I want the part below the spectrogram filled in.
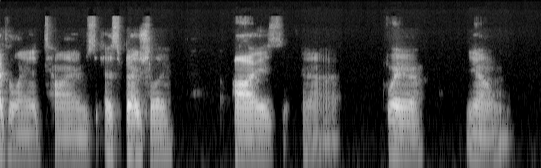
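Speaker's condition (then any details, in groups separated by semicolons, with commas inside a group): ALS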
